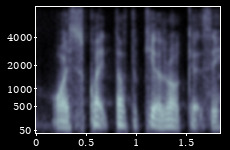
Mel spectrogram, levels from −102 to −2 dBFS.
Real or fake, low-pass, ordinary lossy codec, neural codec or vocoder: fake; none; none; codec, 16 kHz, 4 kbps, X-Codec, WavLM features, trained on Multilingual LibriSpeech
